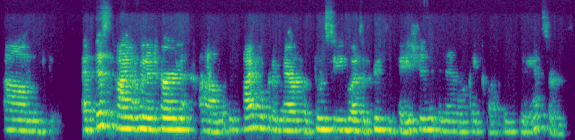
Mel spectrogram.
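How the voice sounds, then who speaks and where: A woman's voice: mid-range voice, steady tone, normal speed. Woman chair, tinny and echoey. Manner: apologetic about her loud voice. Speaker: meeting chair. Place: city hall community room. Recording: tinny, echoey, far from the mic.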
